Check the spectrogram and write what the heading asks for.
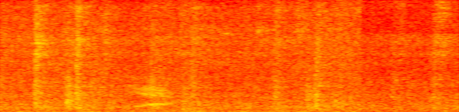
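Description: Passenger train running, heard from inside a carriage: a steady low rumble with scattered clicks of the wheels over the track.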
